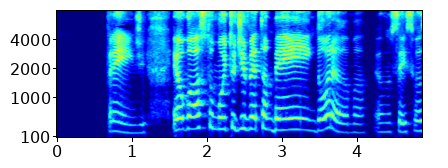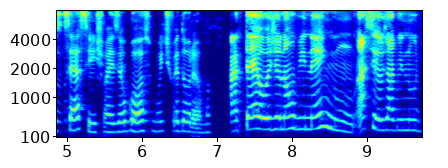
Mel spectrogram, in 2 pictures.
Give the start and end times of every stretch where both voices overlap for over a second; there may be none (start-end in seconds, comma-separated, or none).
none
